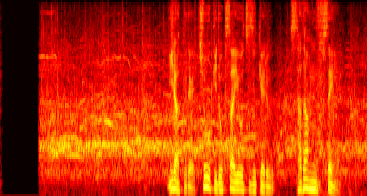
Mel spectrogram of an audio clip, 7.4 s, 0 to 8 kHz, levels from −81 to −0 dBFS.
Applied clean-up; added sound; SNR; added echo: none; none; none; none.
